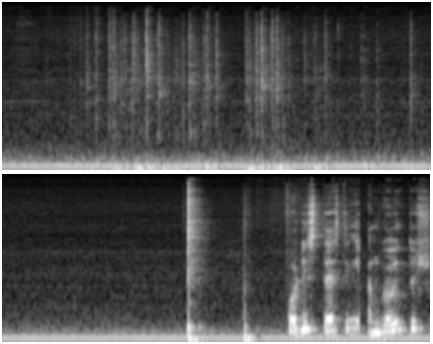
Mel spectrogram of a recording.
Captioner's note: typing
